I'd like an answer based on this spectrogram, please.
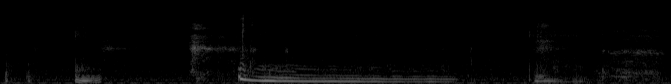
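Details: Marvey, a sleeping pet dog, gives a long drawn-out tonal snore that holds a steady low pitch for about two seconds, between short rasping breaths, in a quiet room with a television on.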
